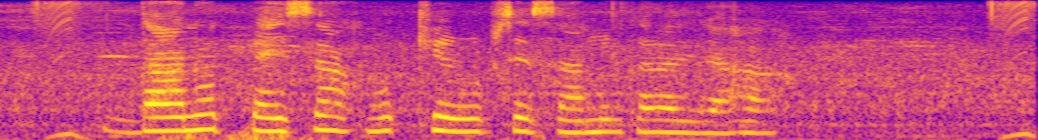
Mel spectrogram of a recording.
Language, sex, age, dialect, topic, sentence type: Magahi, female, 18-24, Northeastern/Surjapuri, banking, statement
